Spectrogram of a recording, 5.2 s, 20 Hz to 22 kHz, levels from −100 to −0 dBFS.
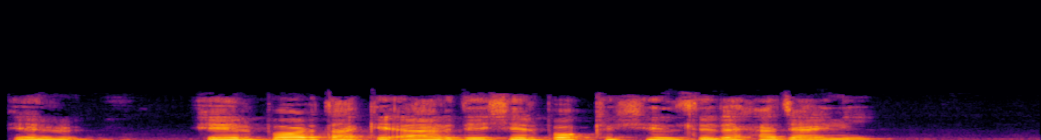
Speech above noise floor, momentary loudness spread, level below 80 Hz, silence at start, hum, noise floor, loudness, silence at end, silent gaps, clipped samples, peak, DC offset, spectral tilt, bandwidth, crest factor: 42 dB; 7 LU; -52 dBFS; 0.05 s; none; -61 dBFS; -20 LUFS; 0.8 s; none; under 0.1%; -4 dBFS; under 0.1%; -6.5 dB/octave; 7.2 kHz; 16 dB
